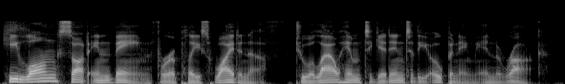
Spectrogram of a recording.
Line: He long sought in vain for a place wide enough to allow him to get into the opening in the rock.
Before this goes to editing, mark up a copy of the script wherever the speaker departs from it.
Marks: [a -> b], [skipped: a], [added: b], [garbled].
He long sought in vain for a place wide enough to allow him to get into the opening in the rock.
